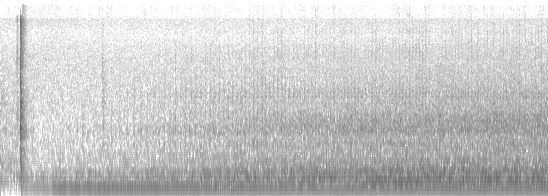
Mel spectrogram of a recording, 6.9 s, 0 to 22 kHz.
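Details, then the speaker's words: Living Accents 9-inch box fan by Midea, from 2010 (6 years old), before servicing: a click, then a loud, steady low hum with a rough whirring rush that slowly builds; owner hopes cleaning and oiling the bearings will cure it. "you can see it's pretty loud so then I open this thing up here and I'll give it a clean and hopefully just a little bit of oil in the bearings will resolve that noise issue"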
